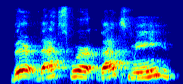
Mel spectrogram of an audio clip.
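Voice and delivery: like spotting himself at last, a mock eureka; excited discovery. Meditator pretending to find himself, excitedly.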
